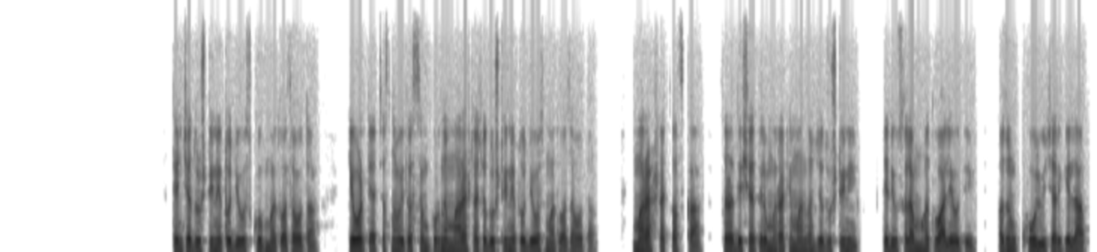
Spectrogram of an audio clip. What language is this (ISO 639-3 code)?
mar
